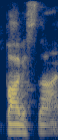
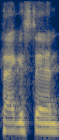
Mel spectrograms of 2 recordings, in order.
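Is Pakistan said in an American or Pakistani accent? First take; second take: Pakistani; American. First: The name is said with a Pakistani pronunciation. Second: The name is said with an American pronunciation. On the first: This is how the speaker personally says it. "then I say it the way I say it" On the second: This is the form the audience knows. "I say Pakistan just to get that out there"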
